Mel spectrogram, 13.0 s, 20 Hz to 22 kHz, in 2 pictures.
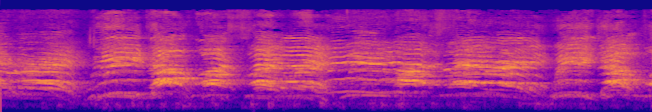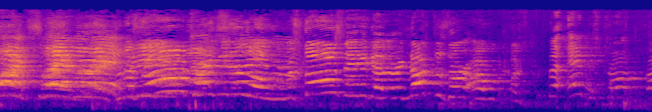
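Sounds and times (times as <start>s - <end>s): children shouting together: 0.0s - 9.7s.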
